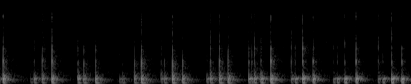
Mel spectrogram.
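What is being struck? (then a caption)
Rubber flip-flop sole. Long nails tap quickly on the footbed of a white rubber flip-flop with a red print and strap, giving a fast, uneven run of short, dull clicks with a faint low resonance and almost no ring.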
